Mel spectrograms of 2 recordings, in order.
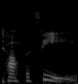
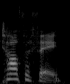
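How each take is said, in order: First: The word ends with a 'fee' sound. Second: The word ends with a 'fay' sound. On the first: This is how most people in the States would say it. "most people would probably say Toffefe over there" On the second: This is how the speaker says it at home. "and I say Toffefe"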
